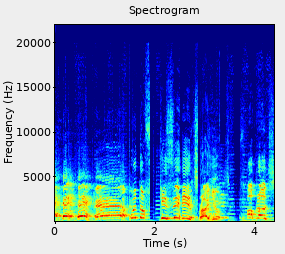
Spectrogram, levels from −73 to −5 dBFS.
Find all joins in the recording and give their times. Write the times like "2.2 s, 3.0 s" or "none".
1.4 s, 2.8 s

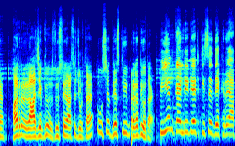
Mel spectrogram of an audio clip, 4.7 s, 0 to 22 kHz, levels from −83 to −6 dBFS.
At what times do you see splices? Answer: 2.7 s

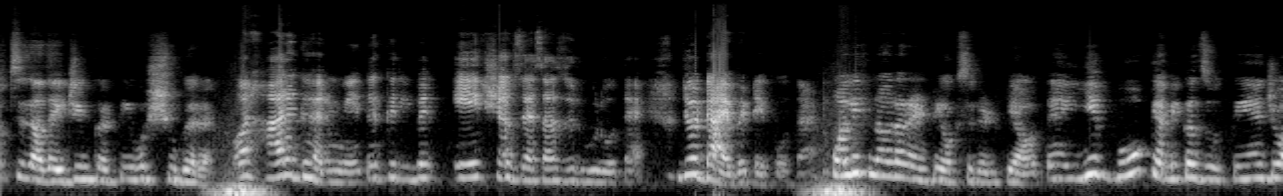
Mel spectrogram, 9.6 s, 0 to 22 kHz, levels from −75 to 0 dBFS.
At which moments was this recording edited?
1.6 s, 6.2 s

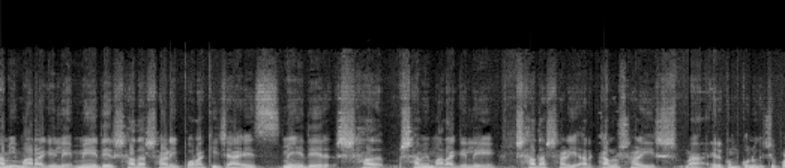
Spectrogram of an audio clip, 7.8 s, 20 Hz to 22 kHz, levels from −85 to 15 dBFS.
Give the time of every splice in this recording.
none

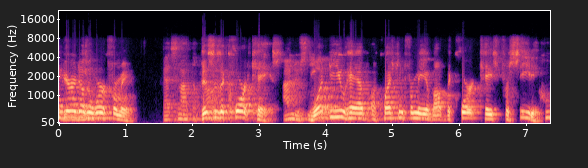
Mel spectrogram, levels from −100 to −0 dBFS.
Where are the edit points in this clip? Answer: none

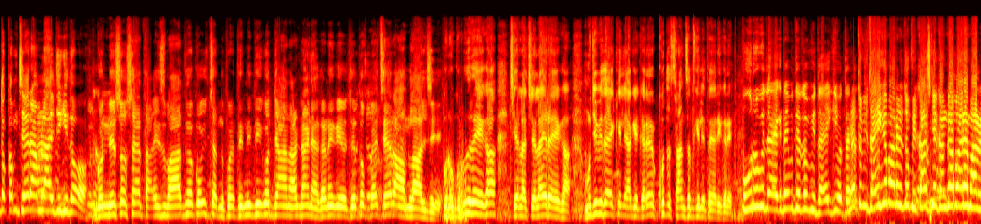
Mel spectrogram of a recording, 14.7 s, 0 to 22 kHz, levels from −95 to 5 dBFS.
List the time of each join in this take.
1.4 s, 6.6 s, 11.1 s

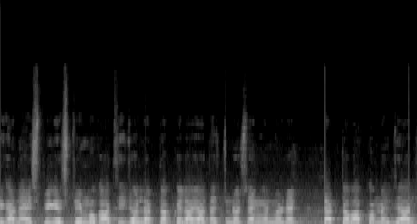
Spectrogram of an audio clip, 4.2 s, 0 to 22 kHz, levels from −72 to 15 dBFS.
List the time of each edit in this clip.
2.2 s, 3.2 s

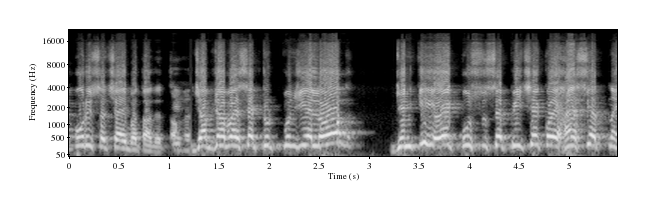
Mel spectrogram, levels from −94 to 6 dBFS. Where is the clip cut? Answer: 1.1 s

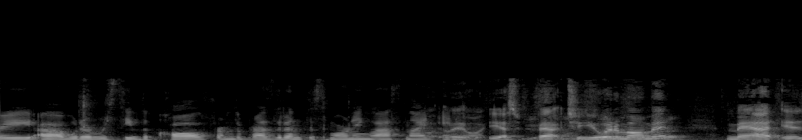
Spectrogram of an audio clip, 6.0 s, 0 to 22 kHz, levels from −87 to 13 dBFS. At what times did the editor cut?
3.4 s

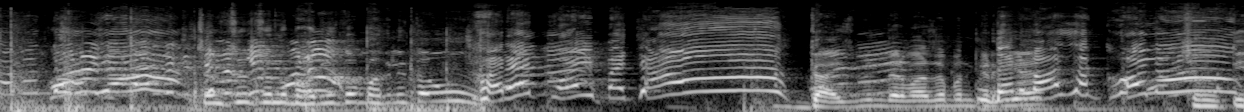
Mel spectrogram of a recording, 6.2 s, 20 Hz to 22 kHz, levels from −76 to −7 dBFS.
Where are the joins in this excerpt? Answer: none

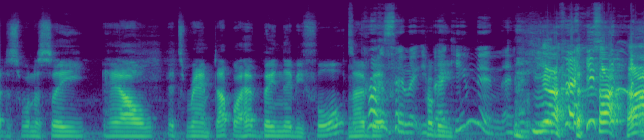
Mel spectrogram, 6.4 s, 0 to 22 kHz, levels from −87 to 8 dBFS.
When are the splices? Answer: 3.5 s

